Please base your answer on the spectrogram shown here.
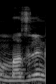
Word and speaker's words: muslin: अब ऐसा एक शब्द होता है स्टूडेंट्स MUSLIN, इसको मजलिन बोलते हैं, ये होता है मलमल।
